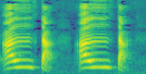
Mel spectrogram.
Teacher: তাহলে দেখো আমরা তাহলে এটাকে দন্ত ল বলতে পারি, ঠিক আছে? ঠিক যেখান থেকে ত থ দ ধ উচ্চারণ হচ্ছে সেখান থেকেই কিন্তু আলতা ল উচ্চারিত হচ্ছে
